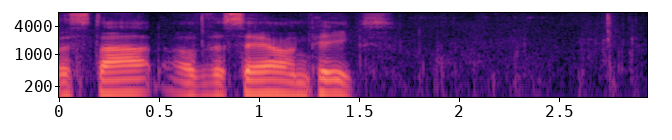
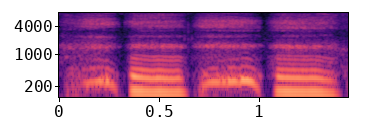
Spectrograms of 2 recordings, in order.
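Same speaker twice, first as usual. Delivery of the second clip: mock gasp; 3 semitones higher than usual. Shown as a demonstration. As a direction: demo breathless gasp into the mic. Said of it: "before I start running out of breath and going".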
